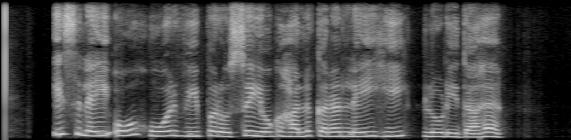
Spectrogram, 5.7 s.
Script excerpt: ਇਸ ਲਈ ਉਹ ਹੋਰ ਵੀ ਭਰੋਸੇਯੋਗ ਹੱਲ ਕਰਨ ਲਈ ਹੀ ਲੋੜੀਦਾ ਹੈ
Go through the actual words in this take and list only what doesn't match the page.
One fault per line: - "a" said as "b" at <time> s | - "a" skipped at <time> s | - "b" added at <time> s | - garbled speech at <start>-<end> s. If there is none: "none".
none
